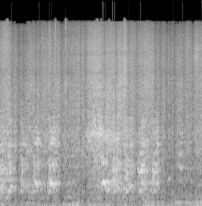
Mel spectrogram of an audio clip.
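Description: Shepherd dog barking repeatedly in a quick run, several barks a second.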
